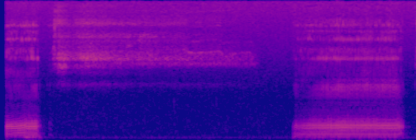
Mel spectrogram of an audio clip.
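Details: Boxer puppy snoring while sleeping; a long rasping, buzzy inhaled snore stretching over several seconds, then a quieter pause and another loud buzzing snore lasting close to two seconds.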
